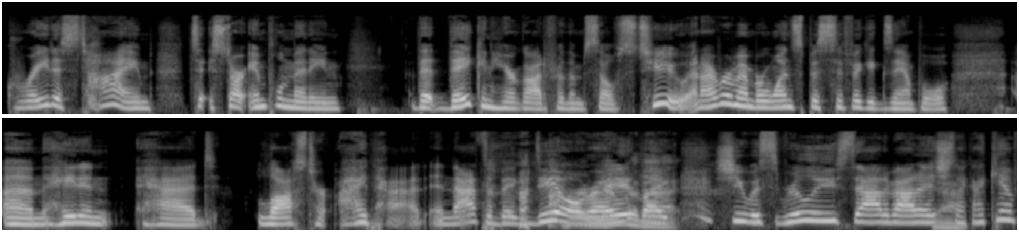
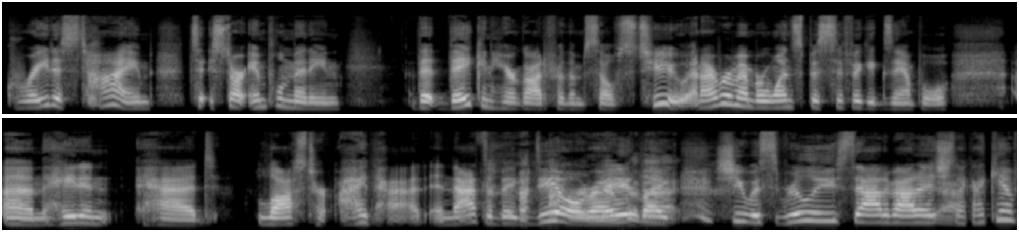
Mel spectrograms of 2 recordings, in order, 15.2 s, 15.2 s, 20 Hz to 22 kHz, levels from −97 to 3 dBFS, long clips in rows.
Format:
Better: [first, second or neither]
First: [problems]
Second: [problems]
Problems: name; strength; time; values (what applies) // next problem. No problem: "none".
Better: first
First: none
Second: thin; very; fading below 350 Hz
